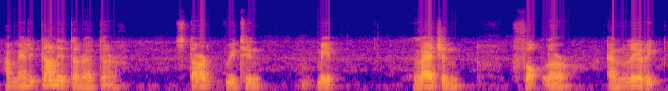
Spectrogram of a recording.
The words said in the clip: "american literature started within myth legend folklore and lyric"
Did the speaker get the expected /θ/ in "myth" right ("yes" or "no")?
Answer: no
